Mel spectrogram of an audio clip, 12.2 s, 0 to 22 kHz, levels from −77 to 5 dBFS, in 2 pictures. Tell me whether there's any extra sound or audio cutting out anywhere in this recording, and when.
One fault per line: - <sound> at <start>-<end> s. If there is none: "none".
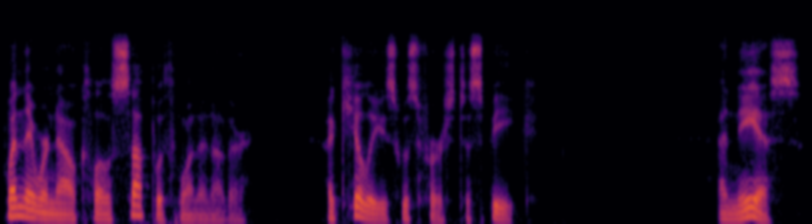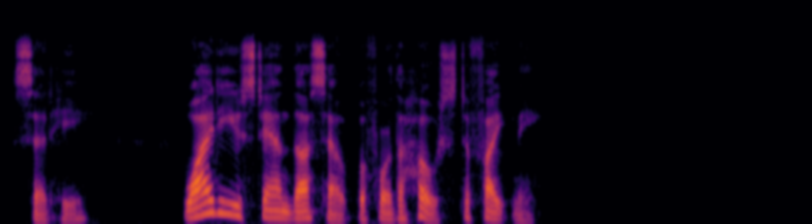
none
